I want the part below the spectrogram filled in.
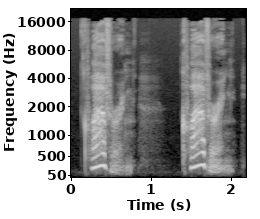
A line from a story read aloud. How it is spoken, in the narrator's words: he murmured, with quaking lips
